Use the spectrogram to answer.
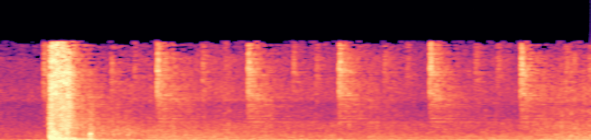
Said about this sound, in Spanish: Llevaron la nevera al mar, pero Thomas Capano calculó mal. El ataúd improvisado flotó. Thomas le ordenó a Jerry que le disparara a la nevera para hundirla. La nevera seguía flotando.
